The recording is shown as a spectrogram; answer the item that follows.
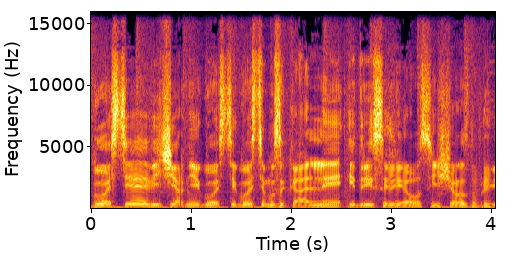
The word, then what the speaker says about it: Idris: У нас Идрис и Леус. Правильно я ударение расставил? Все правильно. Да, да, да.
